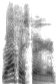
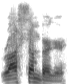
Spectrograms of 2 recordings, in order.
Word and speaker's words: Roethlisberger: giannis is killing it people still can't pronounce roethlisberger people still call him ross sumburger yeah i don't want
